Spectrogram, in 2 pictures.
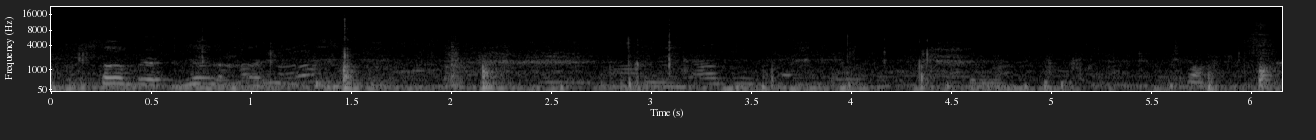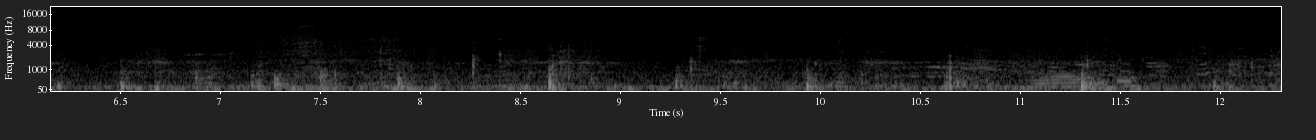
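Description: Indistinct voices of people talking, loudest near the start and again near the end, with scattered clicks and footsteps.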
